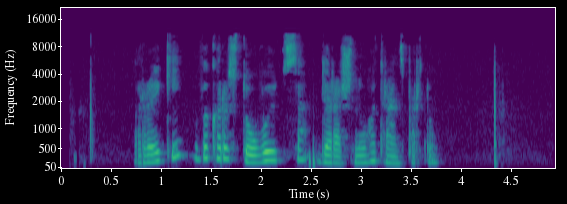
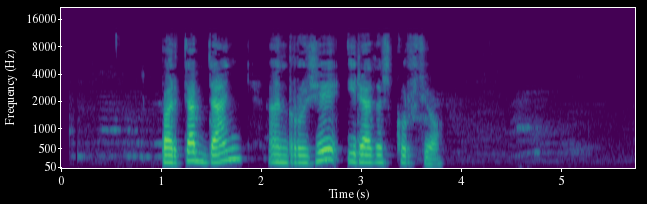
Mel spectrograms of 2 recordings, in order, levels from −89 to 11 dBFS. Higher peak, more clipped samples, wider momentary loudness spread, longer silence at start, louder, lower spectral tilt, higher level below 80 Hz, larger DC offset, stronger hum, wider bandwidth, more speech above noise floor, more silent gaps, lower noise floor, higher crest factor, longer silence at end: second, -12 dBFS vs -2 dBFS; neither; first, 20 LU vs 14 LU; second, 0.75 s vs 1 s; second, -29 LUFS vs -22 LUFS; second, -3.5 dB/octave vs -6 dB/octave; about the same, -76 dBFS vs -78 dBFS; neither; neither; about the same, 11.5 kHz vs 11 kHz; second, 41 dB vs 53 dB; neither; about the same, -71 dBFS vs -74 dBFS; about the same, 18 dB vs 22 dB; second, 1.2 s vs 1.95 s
